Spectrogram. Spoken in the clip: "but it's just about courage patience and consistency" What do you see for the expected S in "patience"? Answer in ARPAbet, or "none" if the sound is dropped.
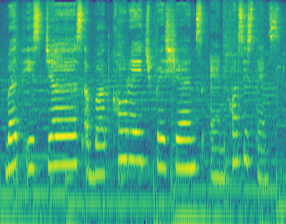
S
